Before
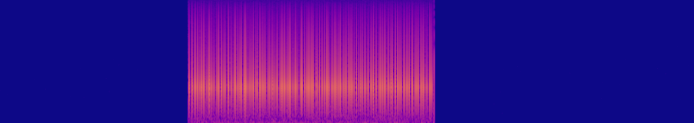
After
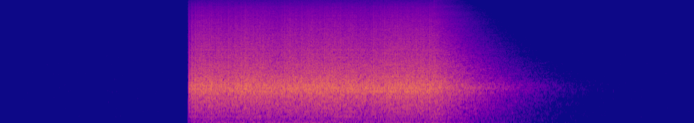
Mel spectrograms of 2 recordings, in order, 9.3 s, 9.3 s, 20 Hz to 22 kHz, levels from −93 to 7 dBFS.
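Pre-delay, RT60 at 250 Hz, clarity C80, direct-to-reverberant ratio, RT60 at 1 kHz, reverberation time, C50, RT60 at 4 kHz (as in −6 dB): 6 ms, 2.5 s, 0.5 dB, −5.5 dB, 2.1 s, 2.2 s, −1.5 dB, 1.8 s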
